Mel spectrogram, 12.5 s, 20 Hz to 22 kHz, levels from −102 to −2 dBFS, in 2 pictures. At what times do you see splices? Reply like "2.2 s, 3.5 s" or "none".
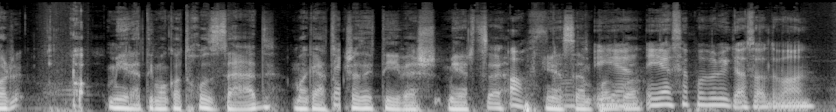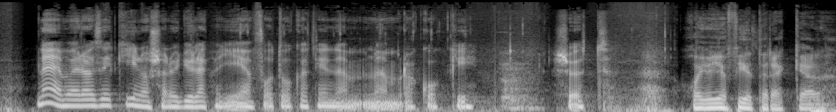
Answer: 2.5 s, 7.8 s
